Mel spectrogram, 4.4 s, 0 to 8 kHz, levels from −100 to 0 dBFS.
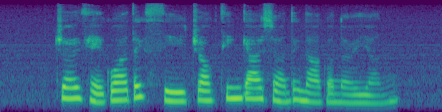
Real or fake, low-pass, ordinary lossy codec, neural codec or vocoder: real; 7.2 kHz; MP3, 64 kbps; none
